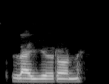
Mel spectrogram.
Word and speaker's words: La Llorona: Whenever you see a double L together, You have to pronounce it like a Y. It's La Llorona.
